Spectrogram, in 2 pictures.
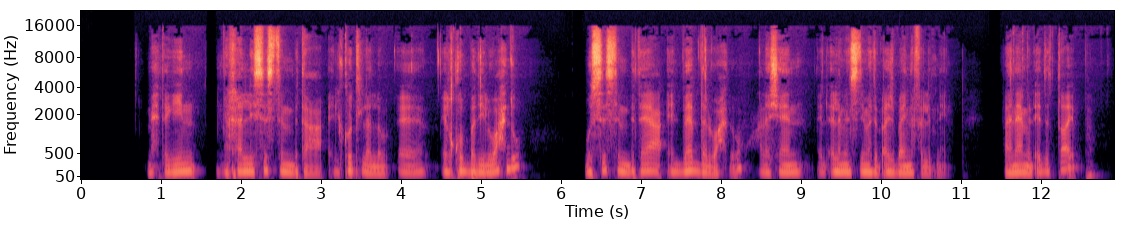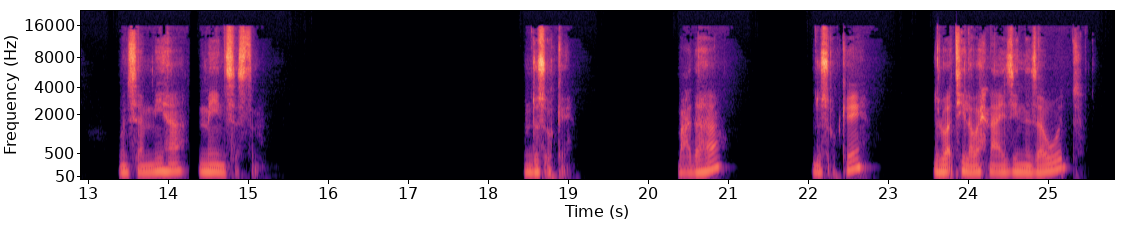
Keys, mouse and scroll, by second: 0.0 click, 1.5 click, 4.6 click, 6.0 click, 11.7 click, 12.7 click, 13.9 click, 14.0-16.0 typing, 16.9 click, 17.1 BackSpace, 17.6 BackSpace, 18.5 click, 22.0 click, 23.9 click, 24.8 6, 25.4 click.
